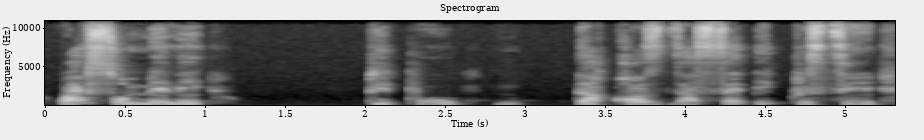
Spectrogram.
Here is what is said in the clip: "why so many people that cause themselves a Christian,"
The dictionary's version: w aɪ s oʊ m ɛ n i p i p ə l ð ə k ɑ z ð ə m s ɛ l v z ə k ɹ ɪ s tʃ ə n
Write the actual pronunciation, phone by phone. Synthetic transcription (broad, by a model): w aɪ s oʊ m ɛ n i p i p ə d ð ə k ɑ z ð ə s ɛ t ə k ɹ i s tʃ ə n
